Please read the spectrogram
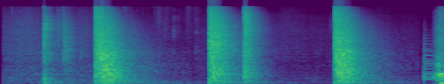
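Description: Small Diwali firecrackers bursting one after another: about six sharp bangs at uneven intervals, each dying away over about half a second.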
